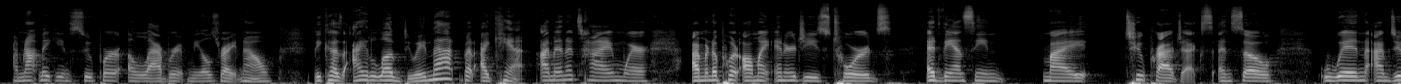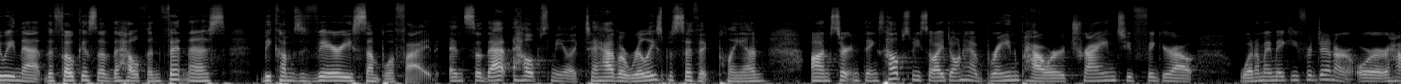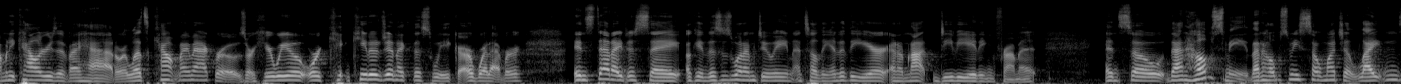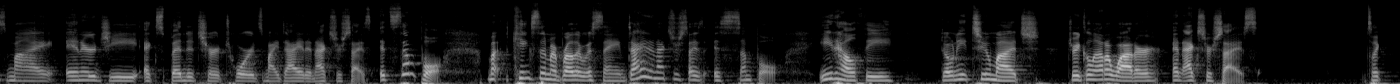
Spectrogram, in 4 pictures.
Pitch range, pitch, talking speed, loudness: 160-195 Hz, 175 Hz, 185 wpm, -27 LUFS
